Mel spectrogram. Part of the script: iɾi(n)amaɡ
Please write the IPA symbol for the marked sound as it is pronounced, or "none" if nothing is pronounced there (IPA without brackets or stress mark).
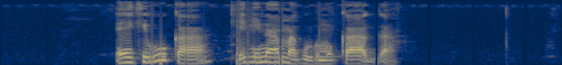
n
